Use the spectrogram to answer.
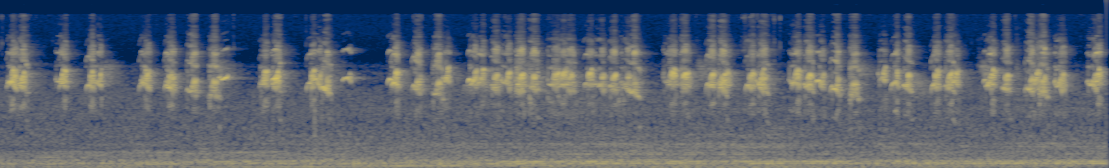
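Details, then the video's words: Sooty-headed bulbul chick calls used to draw in the parent birds, a steady stream of short high chirps in quick bursts, overlapping and busy, with a soft low rumble behind. "suara anak burung kutilang || sangat gacor buat pikat indukan nya"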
